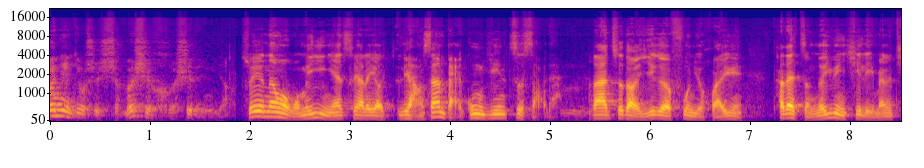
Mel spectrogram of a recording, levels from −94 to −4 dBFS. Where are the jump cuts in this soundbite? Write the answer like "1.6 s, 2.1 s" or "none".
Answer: 1.9 s, 5.4 s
